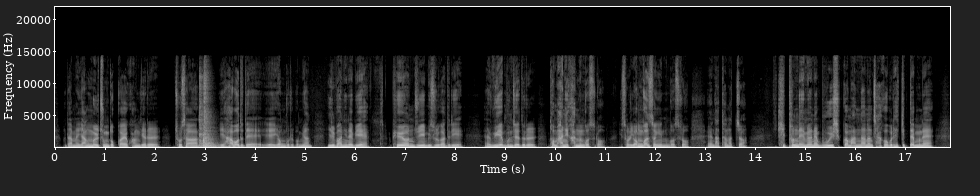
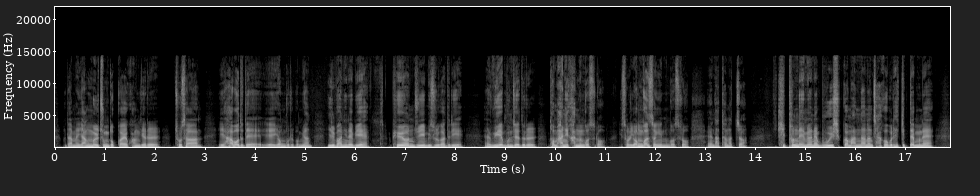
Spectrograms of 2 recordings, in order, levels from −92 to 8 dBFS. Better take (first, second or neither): second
